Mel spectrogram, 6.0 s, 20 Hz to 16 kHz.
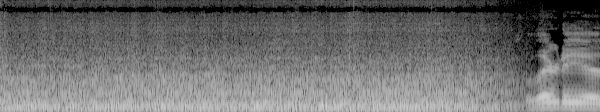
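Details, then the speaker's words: Craftsman DLS 3500 riding mower, test run after fixing the deck pulley and belt. A steady engine drone with a smooth hum and no squeal or rattle; it runs clean. The mandrels are not loud. "I don't know if you can tell but that sounds a whole lot better sounds like a smoke"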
